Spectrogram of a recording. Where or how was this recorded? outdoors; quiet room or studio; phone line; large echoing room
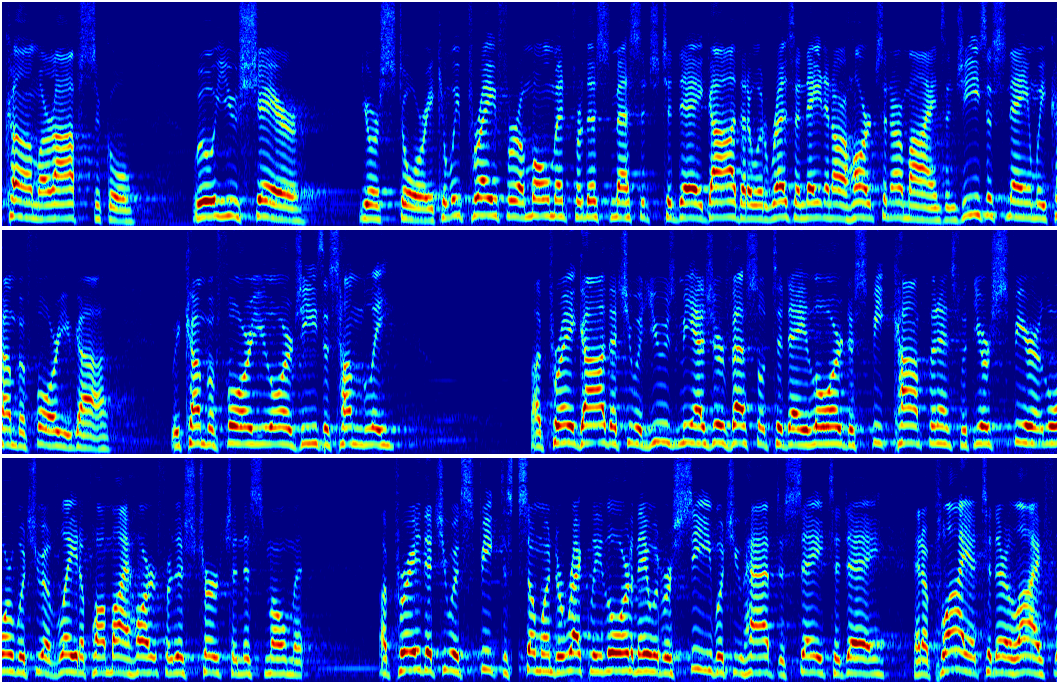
large echoing room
